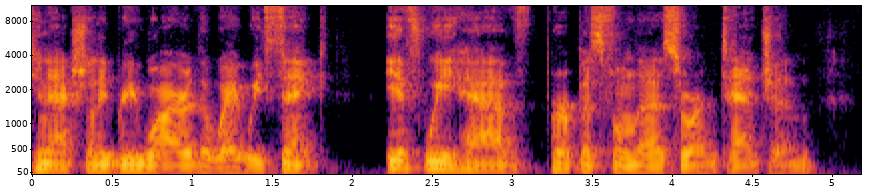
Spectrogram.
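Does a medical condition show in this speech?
No.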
